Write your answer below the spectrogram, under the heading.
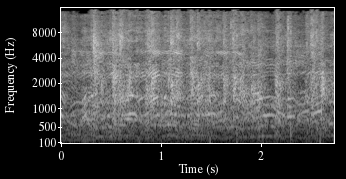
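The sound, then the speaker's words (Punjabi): Applause from an audience for a poet at a poetry gathering: dense, sustained clapping that stays loud and steady throughout. “ਤਾੜੀਆਂ”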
